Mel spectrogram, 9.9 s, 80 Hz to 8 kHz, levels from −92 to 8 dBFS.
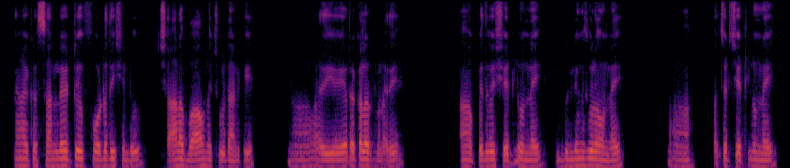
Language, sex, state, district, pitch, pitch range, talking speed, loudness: Telugu, male, Andhra Pradesh, Srikakulam, 115 Hz, 115-125 Hz, 135 wpm, -37 LUFS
